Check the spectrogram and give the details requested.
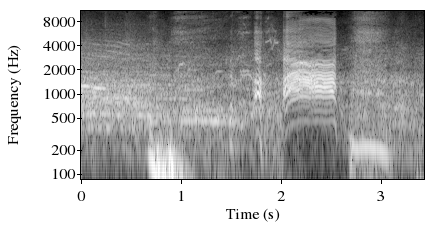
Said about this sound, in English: Booing. Everyone in the audience right now is dressed as characters from Blues Brothers 2000.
